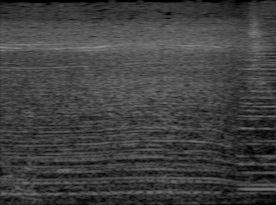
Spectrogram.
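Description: Small quadcopter drone's electric motors and propellers whining steadily, a stack of pitched tones that drift slightly in pitch as the drone hovers and climbs.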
